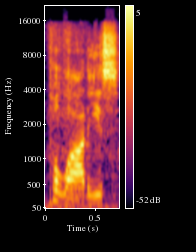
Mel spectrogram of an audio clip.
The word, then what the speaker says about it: Pilates: Is that pronounced Pilates? It is right.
